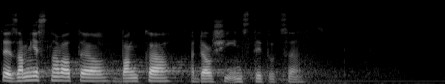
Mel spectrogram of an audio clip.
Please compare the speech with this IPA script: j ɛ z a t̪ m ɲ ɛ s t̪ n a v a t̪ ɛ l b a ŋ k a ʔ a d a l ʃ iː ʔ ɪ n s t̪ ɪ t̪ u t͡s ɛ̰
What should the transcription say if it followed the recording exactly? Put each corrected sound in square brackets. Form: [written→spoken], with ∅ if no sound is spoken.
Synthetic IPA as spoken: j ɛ z a [t̪→∅] m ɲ ɛ s t̪ n a v a t̪ ɛ l b a ŋ k a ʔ a d a l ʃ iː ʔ ɪ n s t̪ ɪ t̪ u t͡s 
